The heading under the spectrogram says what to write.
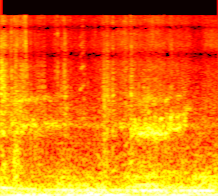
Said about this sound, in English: Then from my peripheral, I saw a road coming up on my right, and without even considering which street I was turning into, I yanked the steering wheel as hard as I could and made a screeching right turn.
